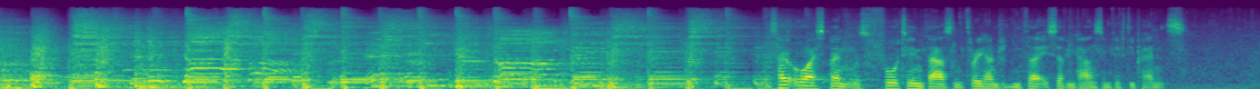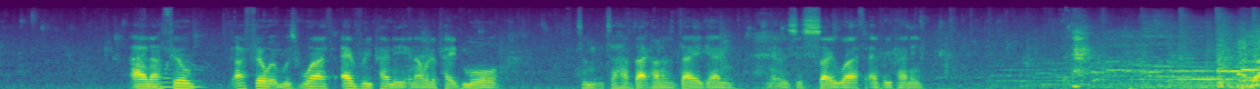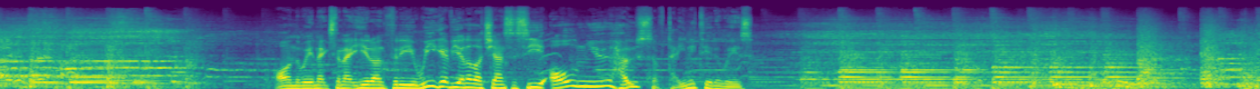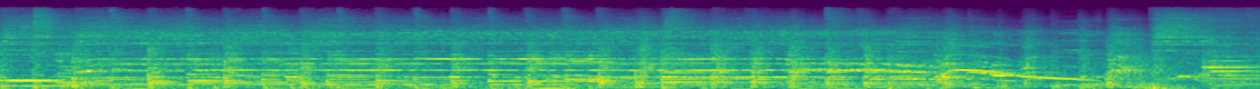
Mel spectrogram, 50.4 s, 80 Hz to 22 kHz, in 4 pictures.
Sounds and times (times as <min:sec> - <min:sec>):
Swing music: 0:00.0 - 0:08.6, 0:22.7 - 0:50.4
Speech: 0:13.9 - 0:17.6, 0:28.0 - 0:32.8.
